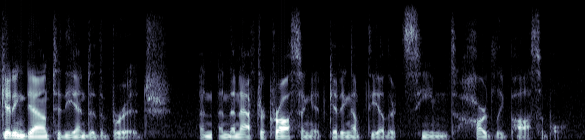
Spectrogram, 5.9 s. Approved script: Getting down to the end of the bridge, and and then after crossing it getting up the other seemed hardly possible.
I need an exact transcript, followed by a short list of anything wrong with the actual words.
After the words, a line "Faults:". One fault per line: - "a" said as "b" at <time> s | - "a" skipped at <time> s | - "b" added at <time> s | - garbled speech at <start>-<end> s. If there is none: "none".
Getting down to the end of the bridge, and and then after crossing it getting up the other seemed hardly possible.
Faults:
none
